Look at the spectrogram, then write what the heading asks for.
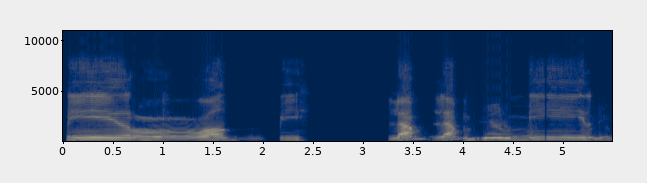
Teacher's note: masuk pada ra, masuk pada lam. Terus masuk. Tanpa dengung jangan dengung, itu je. 2 huruf tu jangan dengung. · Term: idgham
